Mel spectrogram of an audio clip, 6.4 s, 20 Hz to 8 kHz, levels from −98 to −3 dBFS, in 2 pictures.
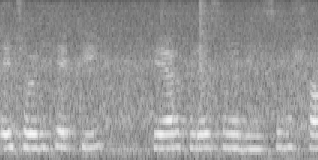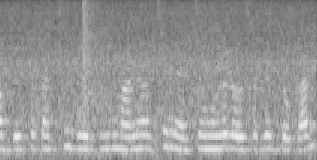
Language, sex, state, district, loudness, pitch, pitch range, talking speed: Bengali, female, West Bengal, Malda, -17 LUFS, 255 Hz, 245-265 Hz, 115 wpm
